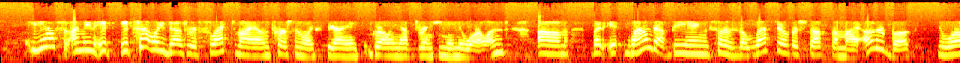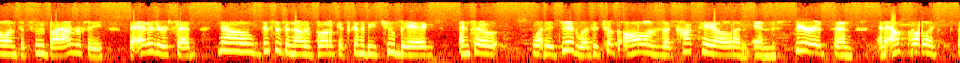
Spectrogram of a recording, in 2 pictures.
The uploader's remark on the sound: by phone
